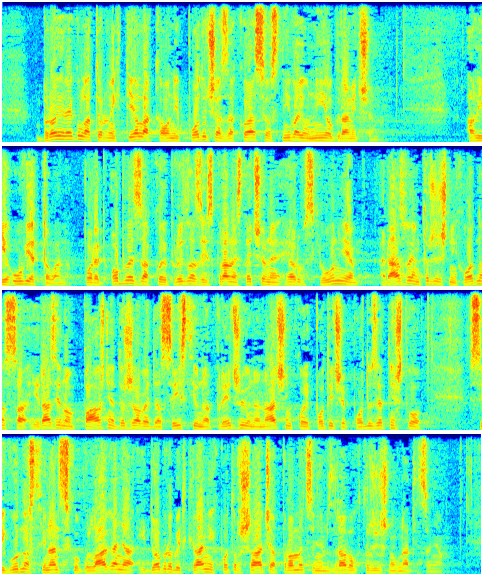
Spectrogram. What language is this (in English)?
Croatian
